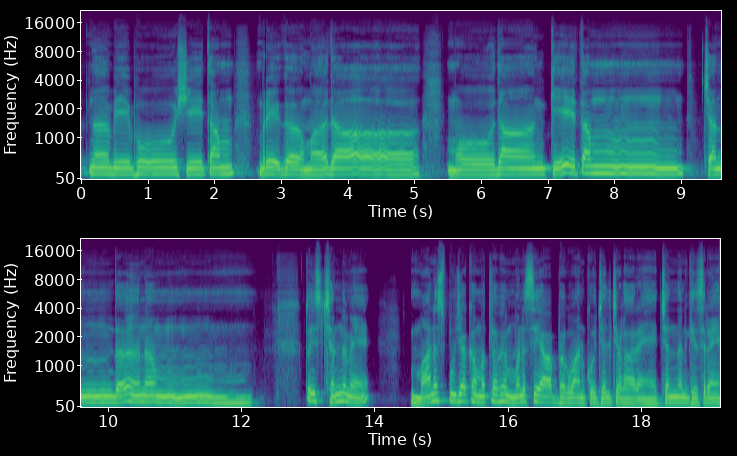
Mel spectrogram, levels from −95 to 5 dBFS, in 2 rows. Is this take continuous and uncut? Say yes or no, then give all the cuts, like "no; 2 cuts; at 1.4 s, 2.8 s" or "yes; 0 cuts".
yes; 0 cuts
